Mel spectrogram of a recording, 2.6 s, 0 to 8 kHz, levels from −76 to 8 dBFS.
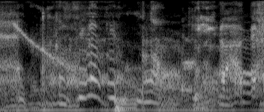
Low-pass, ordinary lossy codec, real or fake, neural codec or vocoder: none; none; fake; codec, 16 kHz, 8 kbps, FunCodec, trained on LibriTTS, 25 frames a second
